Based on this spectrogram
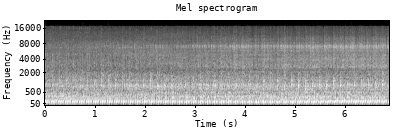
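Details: Diesel engine at idle acting strangely: a lumpy, uneven beat with a pulsing low rumble. Owner suspects a misfire; not confirmed.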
